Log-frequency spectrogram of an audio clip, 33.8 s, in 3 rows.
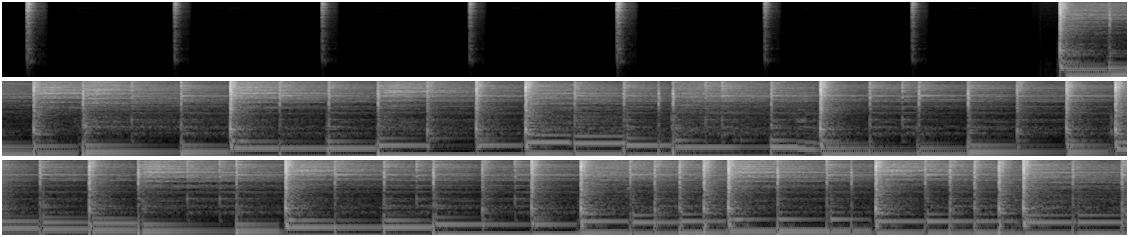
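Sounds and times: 
backing track for a solo section: 10.6 - 33.7.

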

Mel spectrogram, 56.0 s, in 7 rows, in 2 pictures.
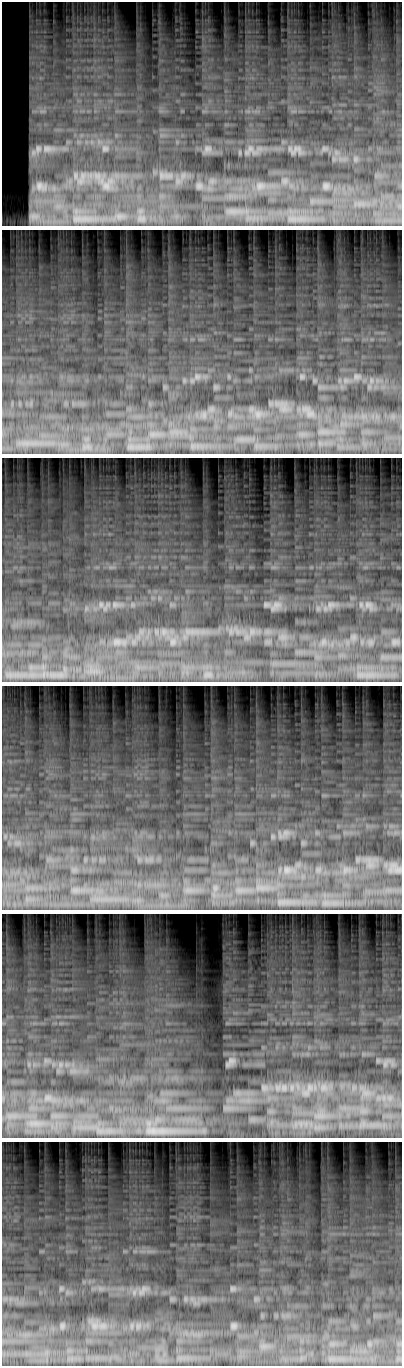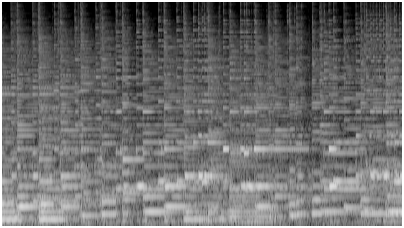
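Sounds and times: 
harpsichord piece: 0.6 - 56.0.

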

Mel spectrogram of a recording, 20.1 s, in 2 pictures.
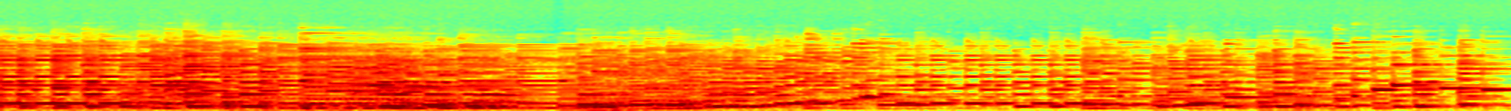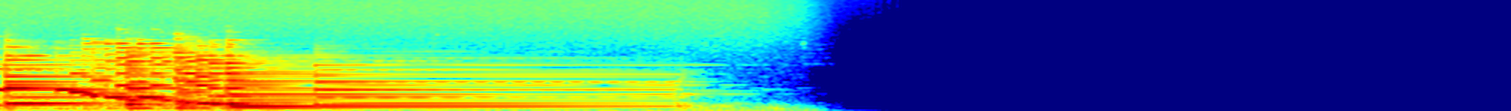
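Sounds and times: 
keyboard fugue in G major: 0.0 - 15.2.

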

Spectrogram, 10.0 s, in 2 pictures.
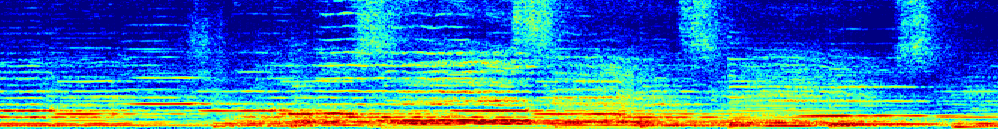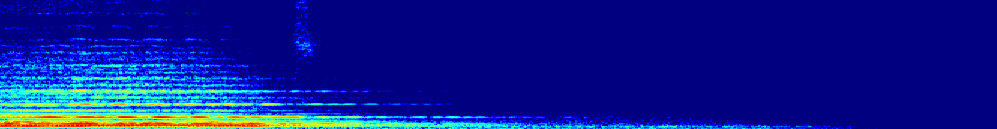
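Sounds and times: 
chamber ensemble playing: 0.0 - 6.6
choir singing: 0.0 - 7.0.

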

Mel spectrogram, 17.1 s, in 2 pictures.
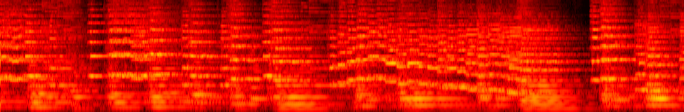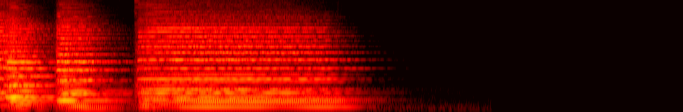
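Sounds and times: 
oboe concerto in G minor allegro: 0.0 - 13.2.

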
